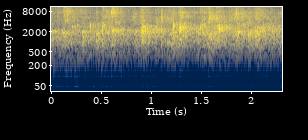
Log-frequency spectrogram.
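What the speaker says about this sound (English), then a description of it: "Let's give a round of applause." A round of applause from a seated audience at a talk on energy communities and renewable energy, steady dense clapping filling the room at moderate volume with no voices over it.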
